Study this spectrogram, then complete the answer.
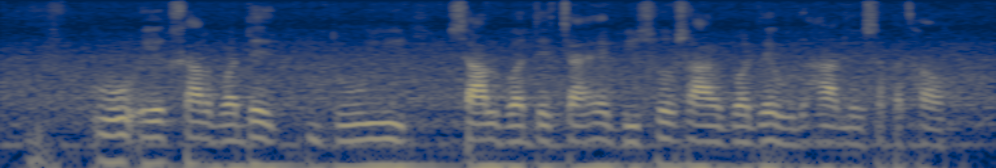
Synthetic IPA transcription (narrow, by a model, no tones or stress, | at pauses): oeksalbəd̪ed̪uisalbəd̪et͡ʃaɦebisosalbəd̪eʊd̪ʱɦaɾlesəkət̪ɦɔ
